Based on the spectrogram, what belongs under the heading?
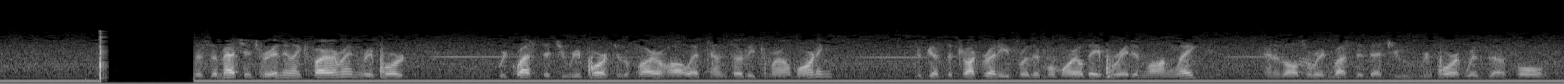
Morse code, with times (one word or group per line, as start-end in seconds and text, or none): none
